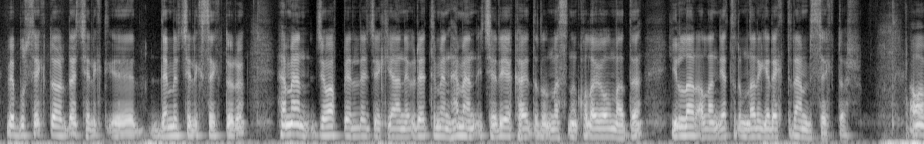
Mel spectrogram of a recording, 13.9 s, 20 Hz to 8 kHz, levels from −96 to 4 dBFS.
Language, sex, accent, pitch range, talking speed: Turkish, male, native, 110-140 Hz, 105 wpm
